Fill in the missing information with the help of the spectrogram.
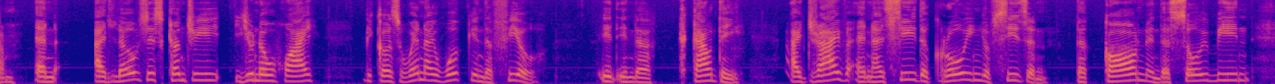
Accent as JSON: {"language": "English", "country": "United States", "said": "And now when I hear the national emblem, I really feel emotion so that I know I'm American."}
